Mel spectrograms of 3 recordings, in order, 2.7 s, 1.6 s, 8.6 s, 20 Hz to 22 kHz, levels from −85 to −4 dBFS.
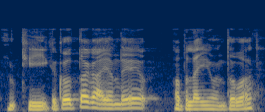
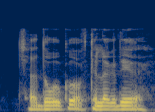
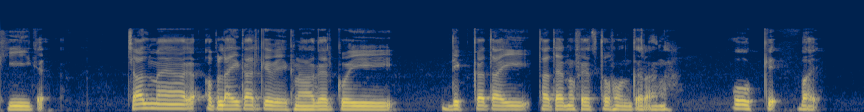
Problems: background sounds at intervals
